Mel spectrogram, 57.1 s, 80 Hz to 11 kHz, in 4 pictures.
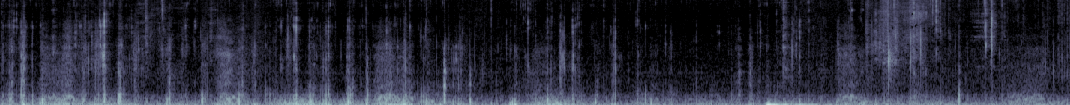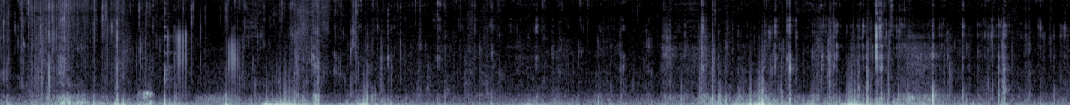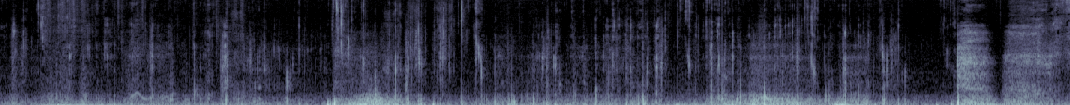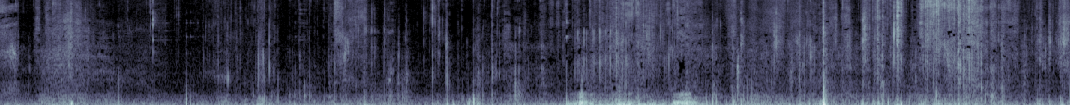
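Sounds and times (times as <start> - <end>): close chewing: 0.0 - 41.4, 42.6 - 57.0
paper crinkling: 11.2 - 16.4, 49.5 - 57.0.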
